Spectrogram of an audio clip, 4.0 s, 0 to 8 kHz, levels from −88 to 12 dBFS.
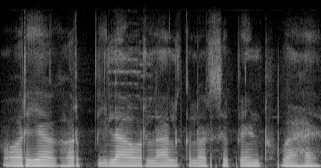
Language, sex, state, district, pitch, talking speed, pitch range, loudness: Hindi, male, Bihar, West Champaran, 130 Hz, 165 wpm, 125-130 Hz, -17 LUFS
